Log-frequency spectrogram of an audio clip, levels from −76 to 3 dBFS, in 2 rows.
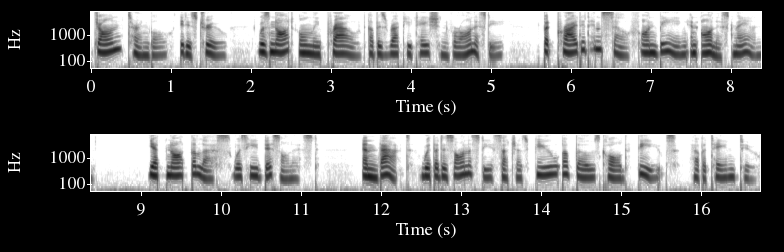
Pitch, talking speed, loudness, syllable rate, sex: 200 Hz, 155 wpm, -19 LUFS, 4.6 syllables/s, female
